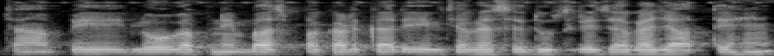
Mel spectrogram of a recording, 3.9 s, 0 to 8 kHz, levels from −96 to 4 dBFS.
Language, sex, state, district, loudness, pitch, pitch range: Hindi, male, Jharkhand, Jamtara, -24 LUFS, 120 Hz, 115-120 Hz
